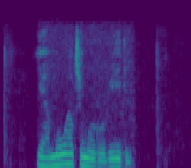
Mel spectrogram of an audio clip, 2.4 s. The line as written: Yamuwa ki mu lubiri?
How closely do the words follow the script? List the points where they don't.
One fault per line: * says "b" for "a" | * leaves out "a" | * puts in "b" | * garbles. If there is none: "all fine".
all fine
